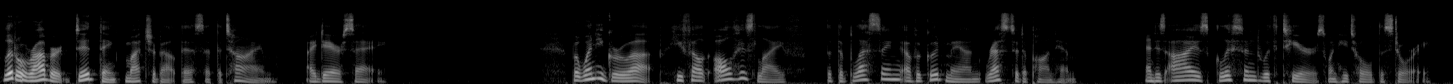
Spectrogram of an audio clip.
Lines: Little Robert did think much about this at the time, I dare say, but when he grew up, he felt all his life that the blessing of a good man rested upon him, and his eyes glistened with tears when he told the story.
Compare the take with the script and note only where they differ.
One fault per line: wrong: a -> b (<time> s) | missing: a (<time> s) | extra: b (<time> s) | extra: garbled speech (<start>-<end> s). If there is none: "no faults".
no faults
